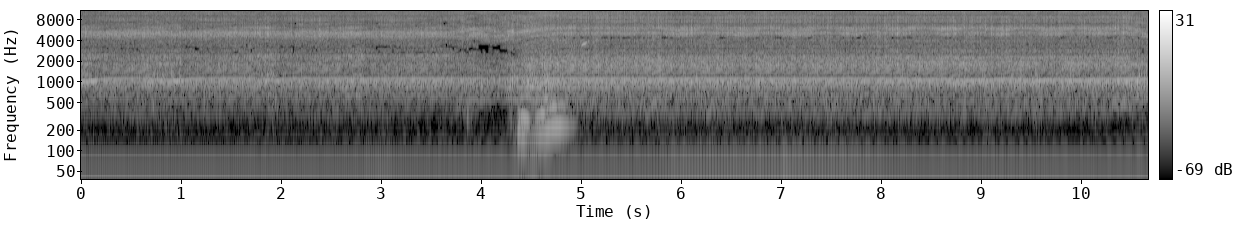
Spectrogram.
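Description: Electric face-cleaning brush buzzing steadily on its first, lower speed, its pitch dipping slightly now and then as the brush is pressed. A short hum of a voice comes about four and a half seconds in.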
